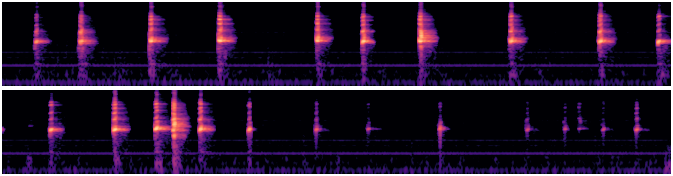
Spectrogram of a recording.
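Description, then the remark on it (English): Hen turkey contact clucks made on a DOD Signature Series ghost tongue mouth call, tone varied by hand and mouth position: a steady series of sharp, hollow single clucks about a second apart, some doubled, then a few fainter, sparser clucks trailing off. No talking. “And I'll just start, you know, kind of on the lower end, like just a simple, you know, contact cluck.”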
